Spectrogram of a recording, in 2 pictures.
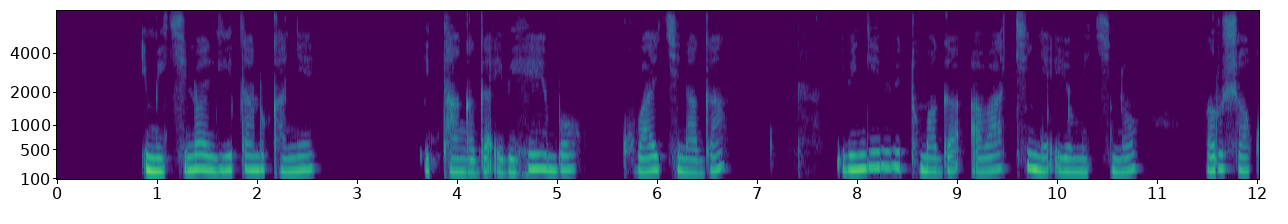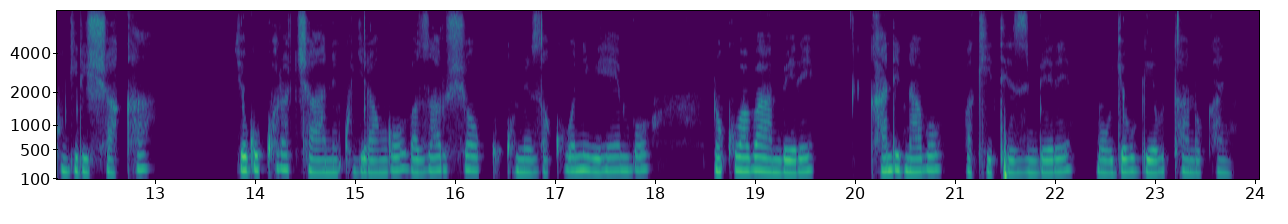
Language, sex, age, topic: Kinyarwanda, female, 18-24, government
